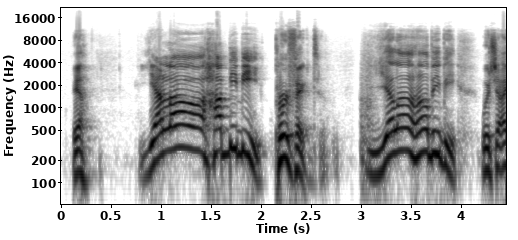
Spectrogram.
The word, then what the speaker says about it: Yalla Habibi: Yalla Habibi.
